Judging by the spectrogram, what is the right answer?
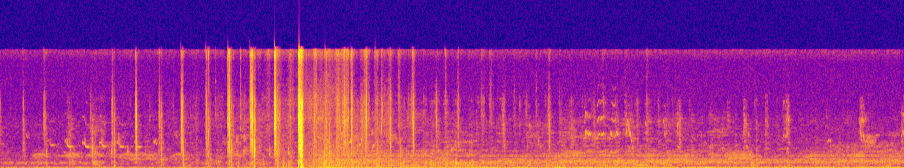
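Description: Running footsteps on a dirt road, a string of sharp irregular steps growing louder as the runner nears, the loudest about four and a half seconds in, then a steady low rumble.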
